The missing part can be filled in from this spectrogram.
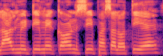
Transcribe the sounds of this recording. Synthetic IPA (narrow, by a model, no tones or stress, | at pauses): lalmiʈːimẽkɔnsipʰəsəlɦoːt̪iɦɛ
